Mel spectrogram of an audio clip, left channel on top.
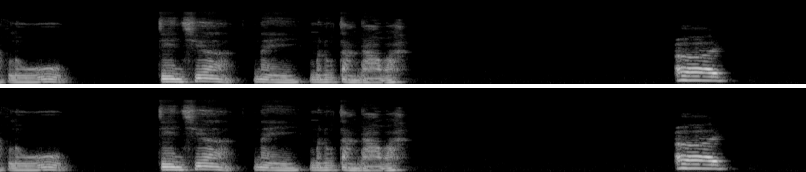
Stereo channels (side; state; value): both; identical; correlation 1.00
